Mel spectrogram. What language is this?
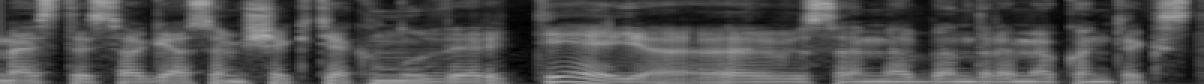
Lithuanian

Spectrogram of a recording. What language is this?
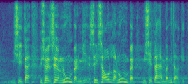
Estonian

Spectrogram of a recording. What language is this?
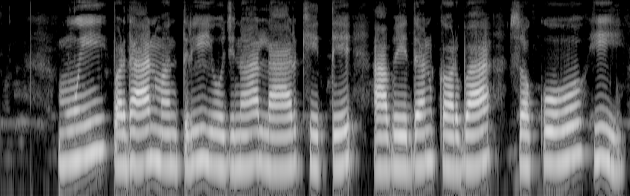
Magahi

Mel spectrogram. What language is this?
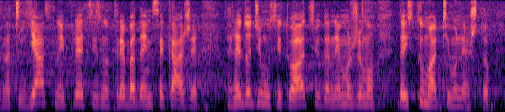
Serbian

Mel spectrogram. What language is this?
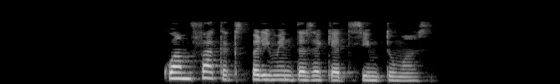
Catalan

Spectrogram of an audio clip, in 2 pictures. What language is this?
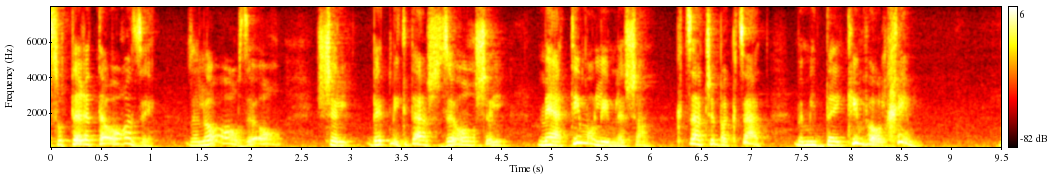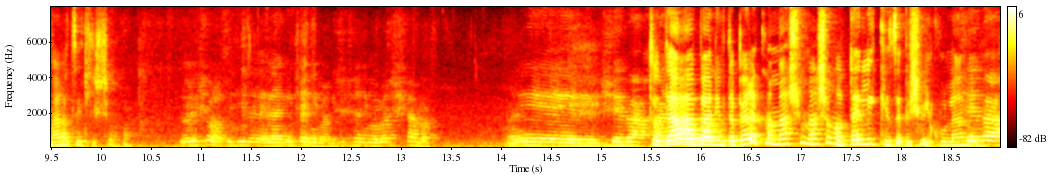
Hebrew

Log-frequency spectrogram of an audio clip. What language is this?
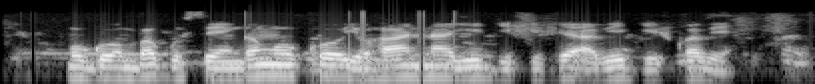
Kinyarwanda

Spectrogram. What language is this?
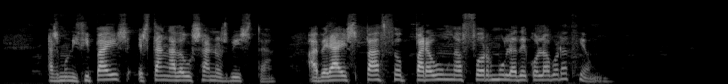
Galician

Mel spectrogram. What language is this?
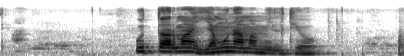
Nepali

